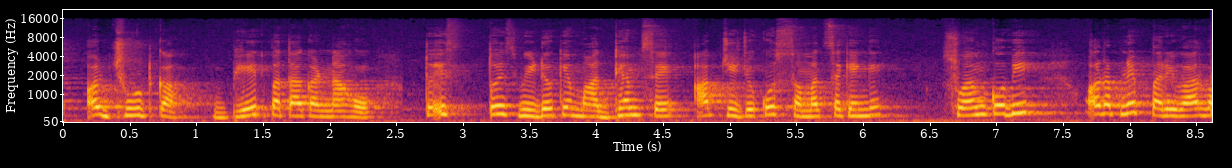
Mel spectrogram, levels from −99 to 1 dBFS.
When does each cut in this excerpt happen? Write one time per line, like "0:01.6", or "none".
none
